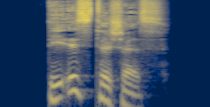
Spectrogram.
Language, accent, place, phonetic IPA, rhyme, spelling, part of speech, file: German, Germany, Berlin, [deˈɪstɪʃəs], -ɪstɪʃəs, deistisches, adjective, De-deistisches.ogg
- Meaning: strong/mixed nominative/accusative neuter singular of deistisch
